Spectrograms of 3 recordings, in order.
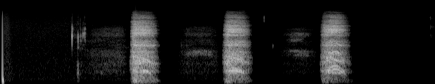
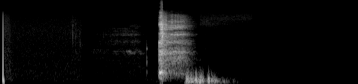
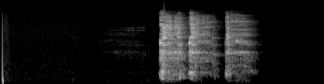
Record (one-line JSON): {"exhalation_length": "4.4 s", "exhalation_amplitude": 31050, "exhalation_signal_mean_std_ratio": 0.34, "cough_length": "3.6 s", "cough_amplitude": 32768, "cough_signal_mean_std_ratio": 0.24, "three_cough_length": "3.2 s", "three_cough_amplitude": 32533, "three_cough_signal_mean_std_ratio": 0.35, "survey_phase": "beta (2021-08-13 to 2022-03-07)", "age": "18-44", "gender": "Male", "wearing_mask": "No", "symptom_none": true, "smoker_status": "Never smoked", "respiratory_condition_asthma": false, "respiratory_condition_other": false, "recruitment_source": "REACT", "submission_delay": "0 days", "covid_test_result": "Negative", "covid_test_method": "RT-qPCR"}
